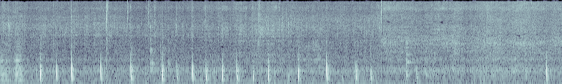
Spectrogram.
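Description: A metal ladle clinks and scrapes against the sides of a pot of stew as it is stirred.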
